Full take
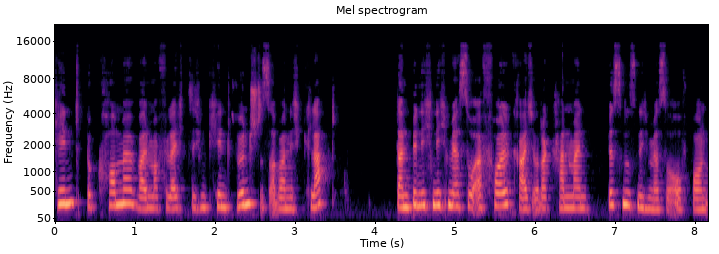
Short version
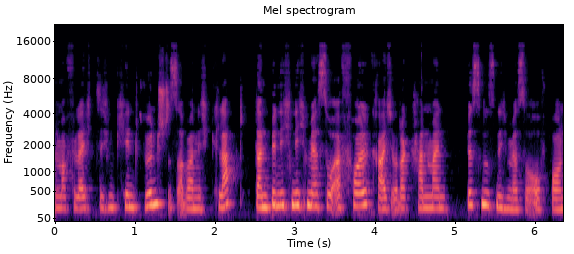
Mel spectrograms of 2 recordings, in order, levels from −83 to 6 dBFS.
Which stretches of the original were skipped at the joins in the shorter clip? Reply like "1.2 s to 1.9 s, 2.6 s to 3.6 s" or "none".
3.6 s to 4.2 s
